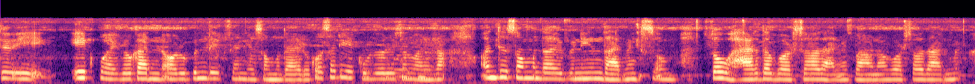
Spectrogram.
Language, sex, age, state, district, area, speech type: Nepali, female, 30-45, West Bengal, Kalimpong, rural, spontaneous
